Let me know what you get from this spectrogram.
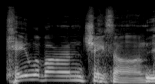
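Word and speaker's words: K'Lavon Chaisson: Kalavon Chaisson.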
